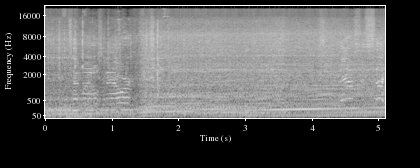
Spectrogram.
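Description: A vintage muscle car accelerates in first gear from a slow roll, with the carburetor secondaries opening. The engine is loud and close, its pitch rising steadily under continuous speech.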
